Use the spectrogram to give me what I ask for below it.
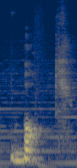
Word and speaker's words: bok: bok czyli Kozioł boki wcześniej wspominałem że krótkie o wymawiamy jak u st ale jak się okazuje zdarzają się też wyrazy gdzie to krótkie o wymawiamy jak O właśnie ten bok chociażby co jest Przyznam trochę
